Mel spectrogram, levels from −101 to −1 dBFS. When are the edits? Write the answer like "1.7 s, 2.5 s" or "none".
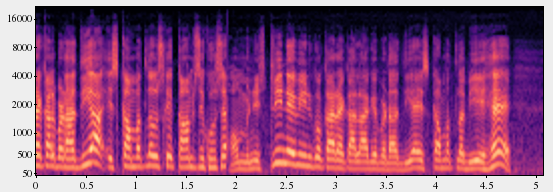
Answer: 1.9 s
